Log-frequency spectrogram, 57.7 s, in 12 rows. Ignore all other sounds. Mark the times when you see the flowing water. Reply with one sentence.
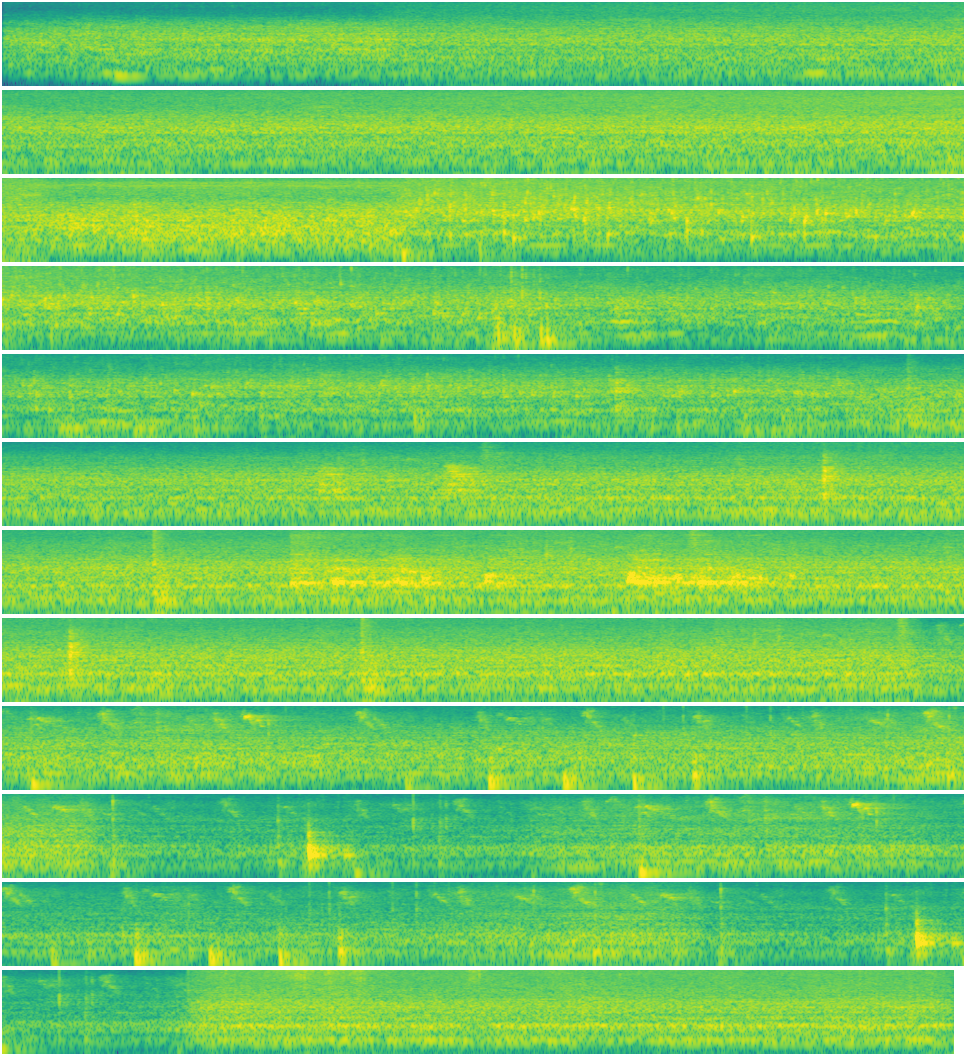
The flowing water can be heard from 0.0 to 43.8 s.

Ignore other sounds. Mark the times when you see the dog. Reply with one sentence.
The dog can be heard from 25.6 to 26.6 s and from 30.3 to 32.9 s.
